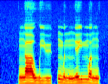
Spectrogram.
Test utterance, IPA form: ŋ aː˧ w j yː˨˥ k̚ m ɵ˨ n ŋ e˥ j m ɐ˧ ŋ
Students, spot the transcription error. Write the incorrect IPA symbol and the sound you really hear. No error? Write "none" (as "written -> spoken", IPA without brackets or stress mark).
none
